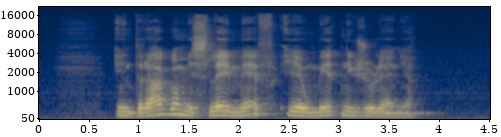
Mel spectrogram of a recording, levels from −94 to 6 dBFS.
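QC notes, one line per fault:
2.12–2.17 s, AAC frame loss with concealment: a roughly 43 ms smeared, noisy patch in the speech, consistent with two lost frames. The decoder bridged the gap by reusing the last good spectrum with altered phase, so detail blurs rather than dropping to silence.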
